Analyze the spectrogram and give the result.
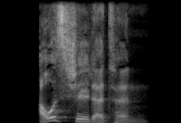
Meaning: inflection of ausschildern: 1. first/third-person plural dependent preterite 2. first/third-person plural dependent subjunctive II
- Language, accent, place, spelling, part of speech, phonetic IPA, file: German, Germany, Berlin, ausschilderten, verb, [ˈaʊ̯sˌʃɪldɐtn̩], De-ausschilderten.ogg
